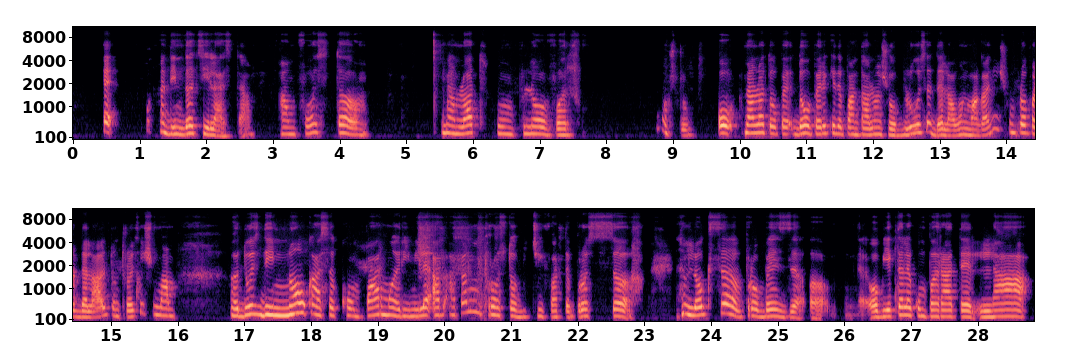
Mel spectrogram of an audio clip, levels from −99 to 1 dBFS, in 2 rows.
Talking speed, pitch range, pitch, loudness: 125 wpm, 175-230 Hz, 200 Hz, -21 LUFS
